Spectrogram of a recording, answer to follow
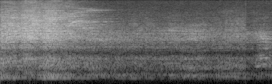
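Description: TV drama soundtrack from a fight scene: a sudden loud burst of noise at the start that fades over about half a second, over a low sustained tone.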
